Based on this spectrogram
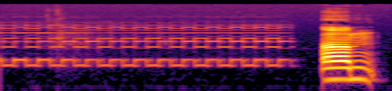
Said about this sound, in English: That's not my phone, is it? No, let me just... Sorry, okay. It's my studio phone.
